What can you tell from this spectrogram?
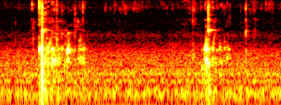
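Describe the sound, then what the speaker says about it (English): A paintbrush swished and tapped in a water jar during a colour portrait drawing, giving two short splashy bursts of dripping and sloshing about two seconds apart, close and quiet. "Rinse off my brush."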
